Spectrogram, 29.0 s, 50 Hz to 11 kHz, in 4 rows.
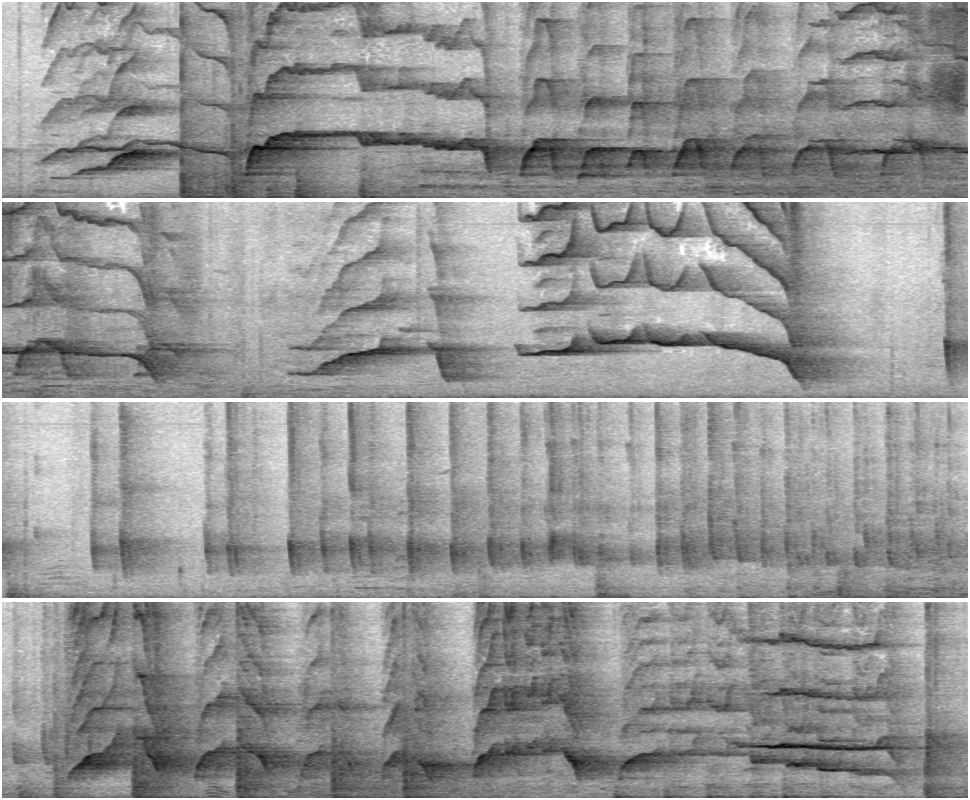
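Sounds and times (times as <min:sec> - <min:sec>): buzzy bird-like whistle: 0:00.3 - 0:08.8, 0:09.4 - 0:13.4, 0:22.2 - 0:28.6.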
